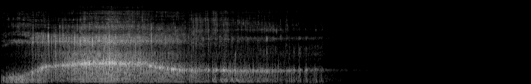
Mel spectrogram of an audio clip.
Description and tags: growling zombie
Drank milk to get lots of phlegm and recorded a growl in mixcraft 6 with effects.
darkness, growl, zombie, grisly, satan, demon, satanic, wierd, demonic, evil, possessed, monster, video-game, demons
